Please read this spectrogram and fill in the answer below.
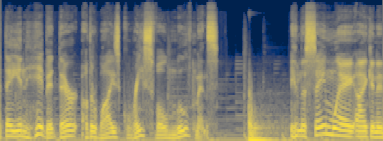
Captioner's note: thumping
